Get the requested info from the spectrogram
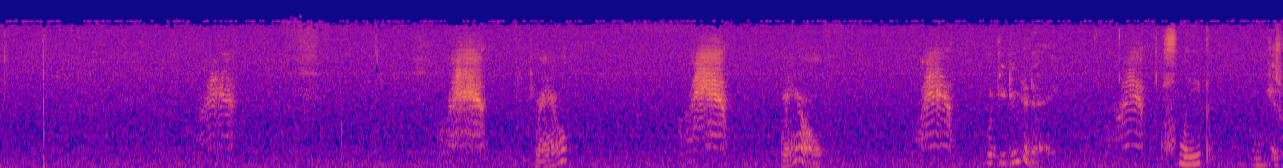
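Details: Pet cat meowing for touch and attention, about seven meows spaced a second or two apart, some short and some drawn out, mixed with a woman's voice talking to it in a room.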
